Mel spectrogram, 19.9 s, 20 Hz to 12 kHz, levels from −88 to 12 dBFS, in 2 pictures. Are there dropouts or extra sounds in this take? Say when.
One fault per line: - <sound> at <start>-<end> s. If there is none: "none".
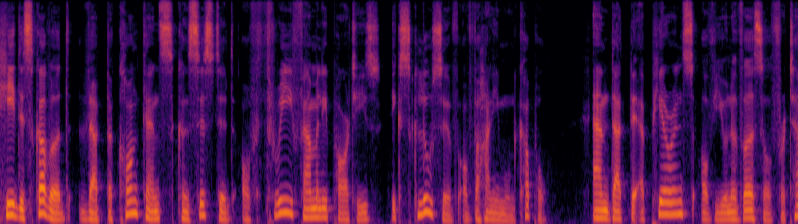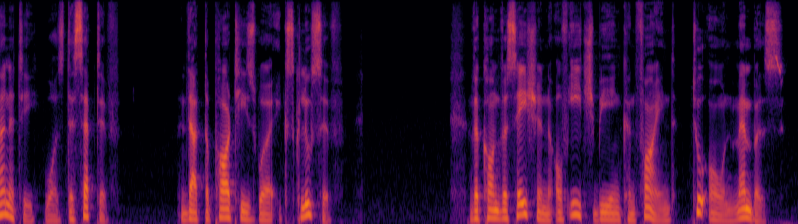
none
